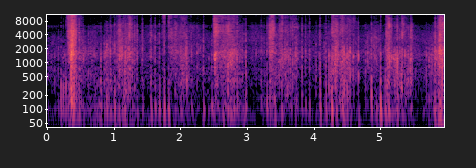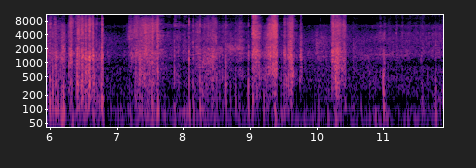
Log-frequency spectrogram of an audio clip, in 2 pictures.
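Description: Snow crunches and rustles as a large cat rolls in it.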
